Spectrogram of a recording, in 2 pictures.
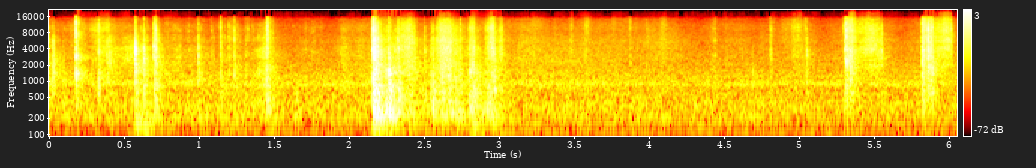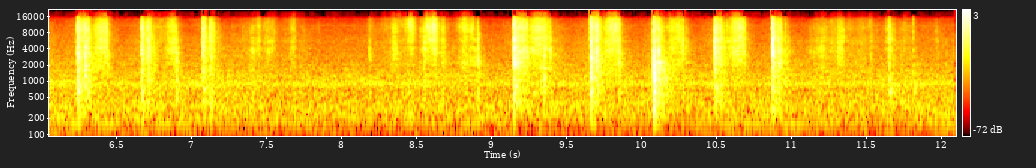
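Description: A Chrysalis Tarot card deck is shuffled in quick, crisp bursts of riffling and slapping cards, close and clear, with short pauses between rounds.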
